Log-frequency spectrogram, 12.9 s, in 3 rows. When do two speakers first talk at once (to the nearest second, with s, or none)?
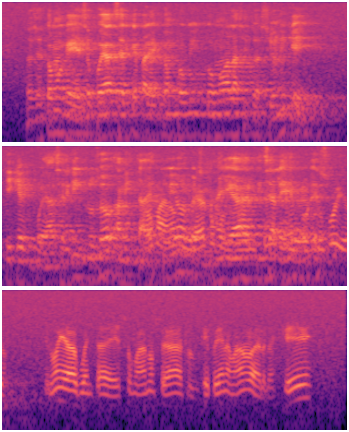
6 s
